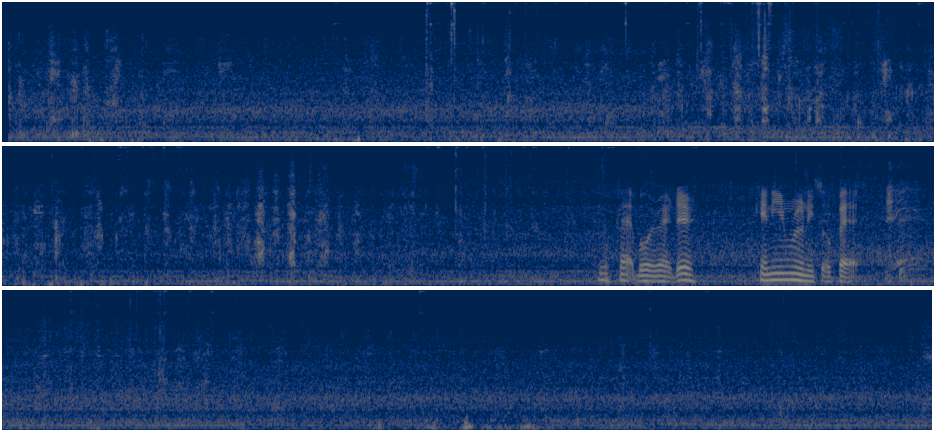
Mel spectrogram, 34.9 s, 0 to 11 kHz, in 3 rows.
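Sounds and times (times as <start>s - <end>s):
dogs scuffling on grass: 0.1s - 34.9s.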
